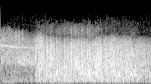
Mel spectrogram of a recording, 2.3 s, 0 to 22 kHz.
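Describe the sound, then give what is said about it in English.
A bomb dropped from a plane explodes on a bridge: a short falling whistle gives way to a loud, sudden blast that swells into a broad, sustained roar and rumble, holding steady to the end. “Keep her steady. Okay. 3, 2, 1. Now. Bombs away.”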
